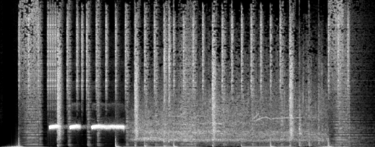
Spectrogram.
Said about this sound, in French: Eh bien, messieurs, on me dit dans l'oreillette que nous allons bientôt siffler euh, la fin du match.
